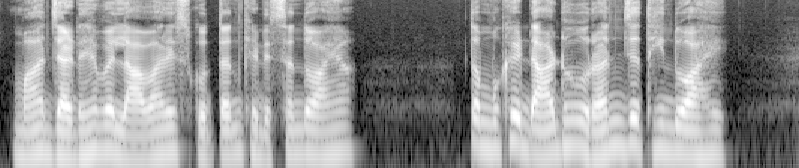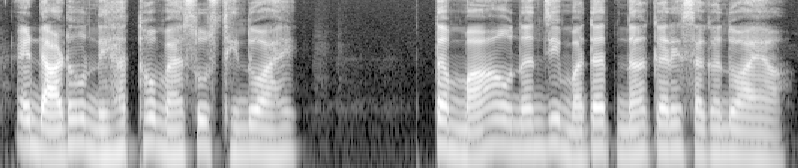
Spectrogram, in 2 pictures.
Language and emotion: Sindhi, sad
